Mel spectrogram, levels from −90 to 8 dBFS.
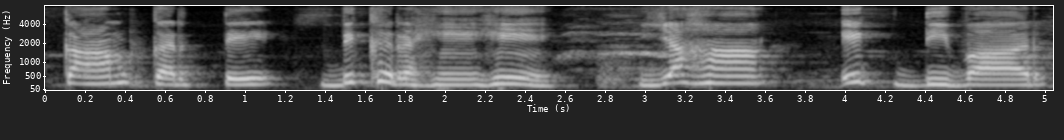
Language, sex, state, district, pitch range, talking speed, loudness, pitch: Hindi, female, Madhya Pradesh, Bhopal, 200-255 Hz, 95 wpm, -15 LUFS, 215 Hz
